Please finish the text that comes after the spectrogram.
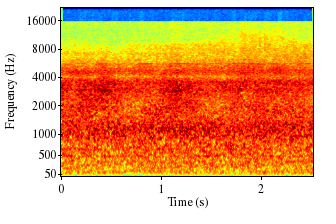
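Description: An airliner taking off at London Heathrow Airport, heard close up as a loud, steady broadband jet roar that holds at full strength throughout with no voices.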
